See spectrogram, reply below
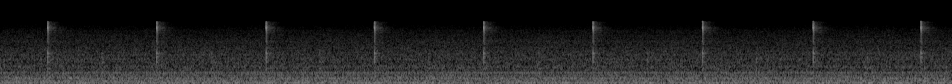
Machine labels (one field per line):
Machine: valve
